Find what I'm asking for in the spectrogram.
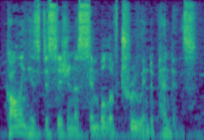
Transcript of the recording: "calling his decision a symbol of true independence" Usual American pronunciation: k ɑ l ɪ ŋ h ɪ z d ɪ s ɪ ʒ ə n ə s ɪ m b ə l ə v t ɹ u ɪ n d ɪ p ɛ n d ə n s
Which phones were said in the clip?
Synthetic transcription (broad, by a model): k ɑ l ɪ ŋ ɪ z d ɪ s ɪ ʒ ə n ə s ɪ m b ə l ə v t ɹ u ɪ n d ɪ p ɛ n d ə n s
